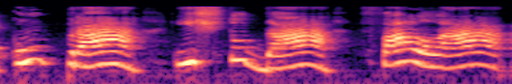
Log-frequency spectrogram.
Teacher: a gente apaga o r lá no final da sílaba · E o R no final que a gente consegue apagar aqui no Nordeste, que é comprar, estudar, falar.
